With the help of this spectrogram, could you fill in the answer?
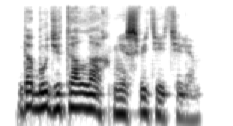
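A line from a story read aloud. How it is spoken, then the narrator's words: Quiet. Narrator (Russian): тихо сказала Инанна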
